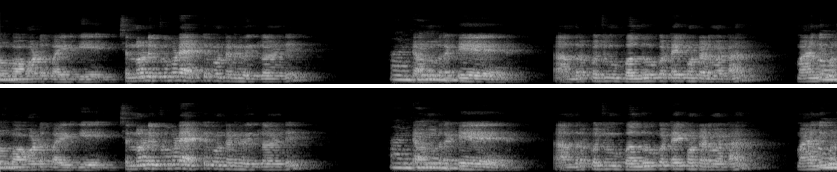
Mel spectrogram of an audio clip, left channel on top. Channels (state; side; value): normal; both; correlation 0.43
